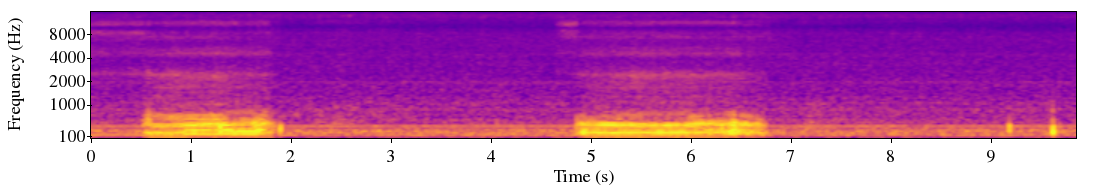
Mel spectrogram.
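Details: Snoring: two long, buzzing, vibrating snores on the in-breath about four seconds apart, with a steady background hum.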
